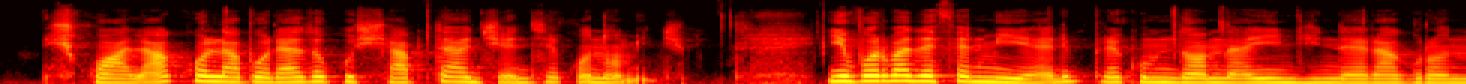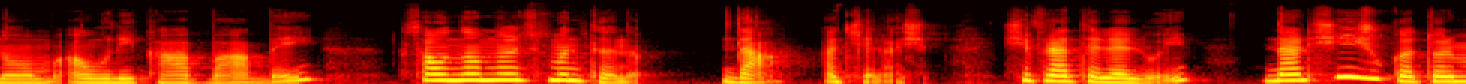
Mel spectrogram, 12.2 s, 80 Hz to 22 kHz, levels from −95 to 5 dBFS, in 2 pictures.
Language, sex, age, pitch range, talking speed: Romanian, female, 20-39, 210-280 Hz, 130 wpm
